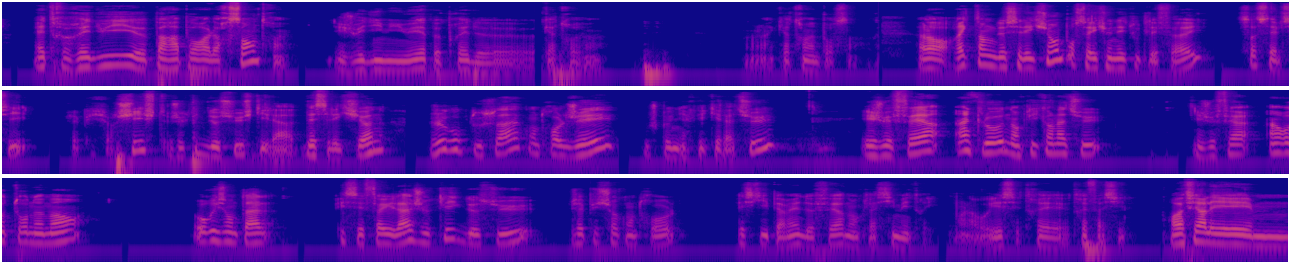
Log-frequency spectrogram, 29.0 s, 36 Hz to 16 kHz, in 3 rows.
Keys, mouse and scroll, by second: 3.1 click, 3.4 ctrl+a, 4.1 ctrl+a, 5.8 click, 6.4 click, 7.1-8.9 drag, 11.0 shift+click, 15.0 click, 18.2 click, 21.2 click, 22.6-26.0 drag, 26.3 middle click, 26.6 middle click, 27.9 middle click.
